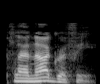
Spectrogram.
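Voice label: "planography", British English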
